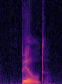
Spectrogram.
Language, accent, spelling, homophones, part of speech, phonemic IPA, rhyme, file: English, US, build, billed, verb / noun, /bɪld/, -ɪld, En-us-build.ogg
- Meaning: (verb) 1. To form (something) by combining materials or parts 2. To develop or give form to (something) according to a plan or process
